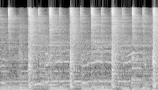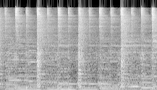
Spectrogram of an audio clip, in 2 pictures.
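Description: Live band playing an instrumental section of a blues-rock song, with no singing. A drum kit keeps a steady beat under electric guitar and bass guitar.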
